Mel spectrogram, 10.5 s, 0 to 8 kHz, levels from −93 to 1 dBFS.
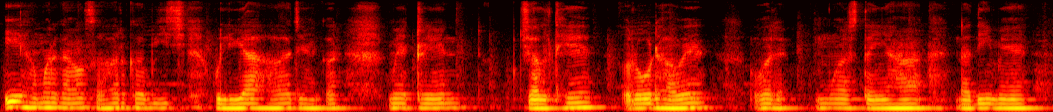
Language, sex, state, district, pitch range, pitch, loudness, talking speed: Hindi, male, Chhattisgarh, Balrampur, 115-125 Hz, 120 Hz, -33 LUFS, 115 wpm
